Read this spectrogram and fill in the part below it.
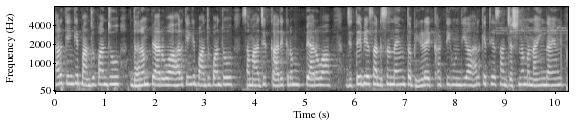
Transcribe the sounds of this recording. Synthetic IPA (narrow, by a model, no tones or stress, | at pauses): hɐɾkɐ̃ɦɪ̃kʰepɐ̃ɦɪ̃ɲd͡ʑopɐ̃ɦɪ̃ɲd͡ʑo | d̪ʱɐɾəmpjaːɾoaːɦɐɾkɐ̃ɦɪ̃ŋkʰepɐ̃ɦɪ̃ɲd͡ʑopɐ̃ɦɪ̃ɲd͡ʑosɐmaːd͡ʑɪkːaːɾjəkɾəmpjaːɾoaː | d͡ʑɪt̪ebɪɐsãɗɪsə̃nd̪aːɦjũt̪ɐbʱiːɽəɦɪkʰːɐʈiɦũːn̆d̪iaːeɦɐɾkɪt̪ʰeɐsãd͡ʑɐʃnəmɐ̃naːĩːn̆d̪aːɦijũː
